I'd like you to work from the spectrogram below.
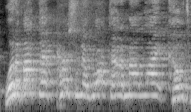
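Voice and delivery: hurt student. Acted. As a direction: plead your hurt to the coach.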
